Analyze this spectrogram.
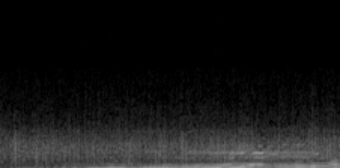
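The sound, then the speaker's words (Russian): An old bull lets out one long, loud, deep moo that swells and slowly rises in pitch over about three seconds, heard alone with no talking. “Тут подошел старый бык, узнал, в чем дело, и промычал.”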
